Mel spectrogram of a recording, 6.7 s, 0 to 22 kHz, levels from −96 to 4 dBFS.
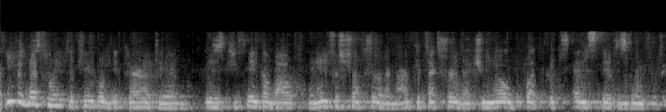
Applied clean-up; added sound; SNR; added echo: neural separator model SepFormer DNS4.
